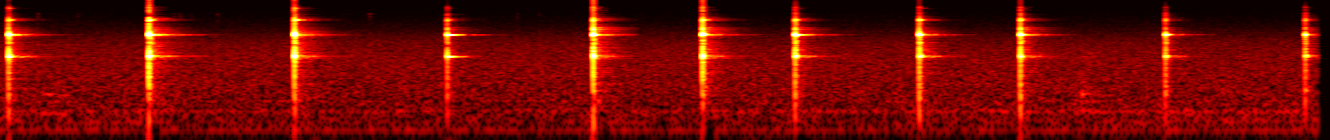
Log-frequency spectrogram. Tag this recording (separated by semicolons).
cheers; clink; glass; hit; shot-glass; toast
